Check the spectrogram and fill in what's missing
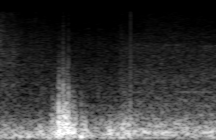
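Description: Strong wind buffets the microphone outdoors, a low rumbling roar with a louder gust swelling near the start, steady and close throughout with no voices.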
